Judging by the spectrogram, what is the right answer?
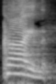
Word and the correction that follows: kein: pero se dice kind como amable en inglés. No, se escribe K-E-I-N. E-I es A-I. – Sin la D. – Sin la D, no, no, Cain. Ah, Cain. Como Caín y Abel.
